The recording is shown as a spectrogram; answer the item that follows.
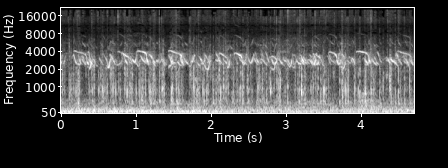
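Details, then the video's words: Baby chicks peeping, a steady stream of sharp, curling high chirps from several birds over a low hum. "MURGI Baby "Chicks Chirping" Sound"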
